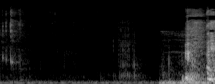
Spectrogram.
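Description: A Doritos tortilla chip crunching as it is bitten, then chewed. Near the end a much louder noise comes in.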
